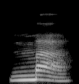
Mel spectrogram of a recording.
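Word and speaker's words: مَ: And mim with the fatha is pronounced? Ma.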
